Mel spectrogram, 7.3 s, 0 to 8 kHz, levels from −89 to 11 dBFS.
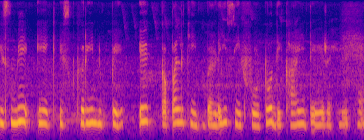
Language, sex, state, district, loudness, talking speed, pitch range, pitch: Hindi, female, Uttar Pradesh, Jyotiba Phule Nagar, -16 LUFS, 115 wpm, 225-260 Hz, 245 Hz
